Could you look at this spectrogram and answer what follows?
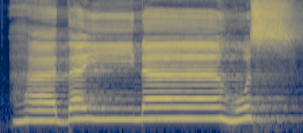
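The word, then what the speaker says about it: هَدَيْنَاهُ: Dai ada harfulin atau huruf lin. Sebab ada ya sukun sebelumnya berharokat fathah. Cara membacanya cukup kita lembutkan saja. Hadainahus.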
